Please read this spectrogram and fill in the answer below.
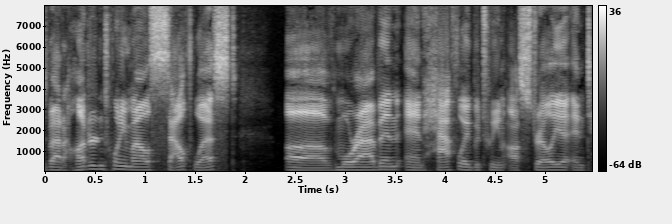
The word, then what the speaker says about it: Moorabbin: This is spelled Moorabbin. And for some reason, I love that word. When I saw it, I was like, Moorabbin. And I was like, that sounds amazing. And then I watched some videos and everyone was pronouncing it Moorabbin. And Moorabbin. I'm like, you're missing the opportunity with the 2 O's. – Yeah. – So it's just Moorabbin.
